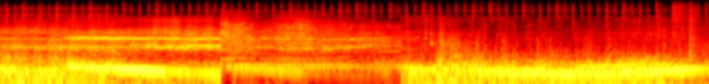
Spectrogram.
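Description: A K-swapped Honda Civic on a race track brakes late into turn one, its engine droning under load, then tires squeal and skid loudly as it comes in too hot, a brief lull before the engine note rises again.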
